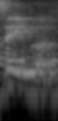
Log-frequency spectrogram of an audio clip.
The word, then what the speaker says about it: Sba: It's SBA, which is pronounced Saba, The Reawakening of the African Mind.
